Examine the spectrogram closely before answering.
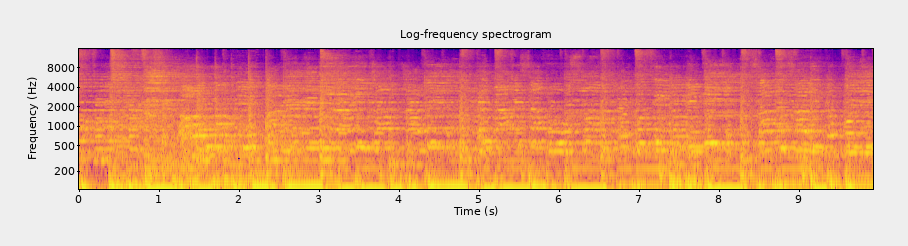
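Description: Live band playing through a PA: women singing into microphones over keyboard, electric guitar, drums and a heavy bass beat.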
